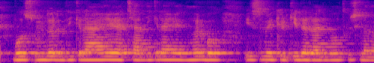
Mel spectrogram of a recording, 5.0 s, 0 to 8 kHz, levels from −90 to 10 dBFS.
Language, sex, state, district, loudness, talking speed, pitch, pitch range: Hindi, male, Chhattisgarh, Balrampur, -19 LUFS, 205 wpm, 165 Hz, 160-165 Hz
